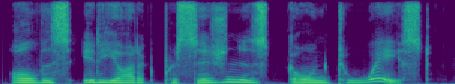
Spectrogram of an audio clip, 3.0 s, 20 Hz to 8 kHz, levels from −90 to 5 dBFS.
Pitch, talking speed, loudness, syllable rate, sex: 190 Hz, 160 wpm, -21 LUFS, 5.1 syllables/s, female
